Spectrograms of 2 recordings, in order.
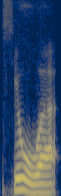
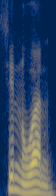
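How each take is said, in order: First: The n sound merges into the following w. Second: The n sound is pronounced clearly before w. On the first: The speaker calls it wrong. "Kalau idgham dibacanya siwa, siwa dimasukkan ke huruf setelahnya" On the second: The speaker calls it right. "dibaca jelas sinwan"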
